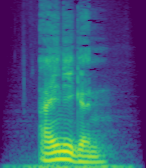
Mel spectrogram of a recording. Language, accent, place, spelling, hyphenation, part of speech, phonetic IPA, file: German, Germany, Berlin, einigen, ei‧ni‧gen, verb / pronoun, [ˈʔaɪ̯nɪɡən], De-einigen.ogg
- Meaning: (verb) 1. to unite or unify (for example a group of people) 2. to agree, to reach an agreement; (pronoun) dative plural of einige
